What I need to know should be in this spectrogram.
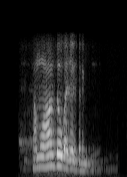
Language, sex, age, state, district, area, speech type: Hindi, male, 18-30, Uttar Pradesh, Pratapgarh, rural, conversation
